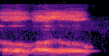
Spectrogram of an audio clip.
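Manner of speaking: very deep, scratchy-throat voice. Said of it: "I sound like mad deep".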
